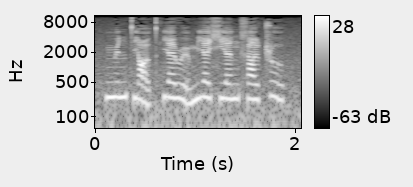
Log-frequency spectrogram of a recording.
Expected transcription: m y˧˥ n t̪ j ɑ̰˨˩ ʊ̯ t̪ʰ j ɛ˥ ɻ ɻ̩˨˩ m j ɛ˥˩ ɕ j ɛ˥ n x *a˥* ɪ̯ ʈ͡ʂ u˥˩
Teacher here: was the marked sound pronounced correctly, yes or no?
yes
